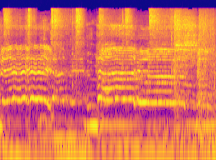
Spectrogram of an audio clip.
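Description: Live rock band playing, the male lead singer holding two long notes with vibrato over sustained bass and guitar.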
